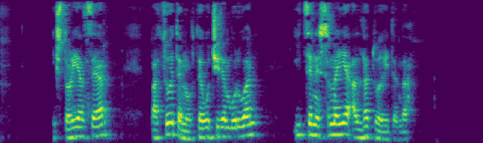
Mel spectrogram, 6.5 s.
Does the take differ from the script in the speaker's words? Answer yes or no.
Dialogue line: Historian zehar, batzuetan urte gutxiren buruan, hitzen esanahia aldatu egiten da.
no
